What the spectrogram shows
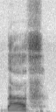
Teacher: Alors, la langue entre les dents, bathroom.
